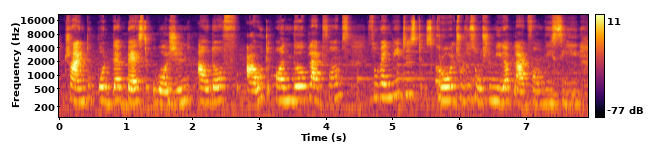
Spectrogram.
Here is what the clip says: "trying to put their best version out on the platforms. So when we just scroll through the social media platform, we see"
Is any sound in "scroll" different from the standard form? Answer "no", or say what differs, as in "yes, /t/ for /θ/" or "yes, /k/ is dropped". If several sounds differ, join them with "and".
no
